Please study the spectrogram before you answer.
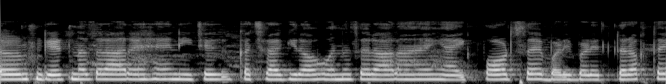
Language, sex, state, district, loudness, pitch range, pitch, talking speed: Hindi, female, Punjab, Kapurthala, -14 LUFS, 230-235 Hz, 235 Hz, 180 wpm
